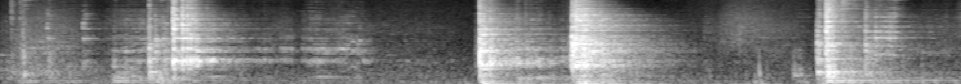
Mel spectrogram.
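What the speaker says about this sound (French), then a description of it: "Les couverts, ça c'est le plus pénible à ranger." Cutlery is put away in a kitchen drawer in a series of sharp metallic clatters and clinks, several close bursts separated by short pauses.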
